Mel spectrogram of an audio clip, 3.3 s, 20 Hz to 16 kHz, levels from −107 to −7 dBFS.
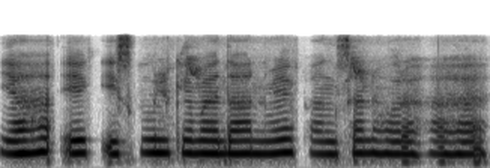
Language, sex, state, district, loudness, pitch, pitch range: Hindi, female, Jharkhand, Garhwa, -13 LUFS, 255 Hz, 250-260 Hz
